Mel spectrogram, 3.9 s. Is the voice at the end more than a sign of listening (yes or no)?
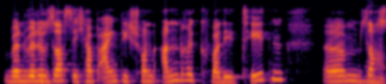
no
